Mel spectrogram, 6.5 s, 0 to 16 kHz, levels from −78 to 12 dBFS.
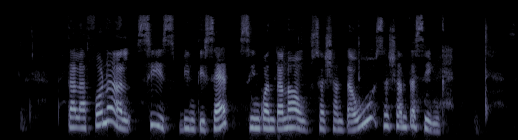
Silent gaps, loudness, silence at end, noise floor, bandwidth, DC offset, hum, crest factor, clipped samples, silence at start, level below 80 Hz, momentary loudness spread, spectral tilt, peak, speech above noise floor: none; -30 LUFS; 0.4 s; -63 dBFS; 11.5 kHz; under 0.1%; none; 18 dB; under 0.1%; 0.85 s; -84 dBFS; 13 LU; -3.5 dB/octave; -14 dBFS; 32 dB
